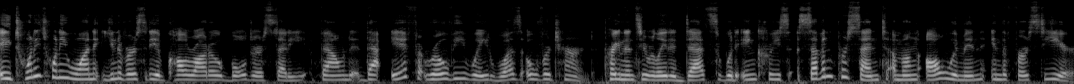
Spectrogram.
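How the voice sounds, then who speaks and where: In an ordinary speaking voice, a woman talks at a fairly quick pace with hardly any pauses, a fairly high pitch and ordinary pitch variation. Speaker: bilingual TV reporter. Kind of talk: English TV news reporter delivery.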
